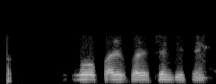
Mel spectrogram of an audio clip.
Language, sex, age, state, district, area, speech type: Manipuri, male, 30-45, Manipur, Churachandpur, rural, conversation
